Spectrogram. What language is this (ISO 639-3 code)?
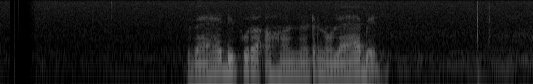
sin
